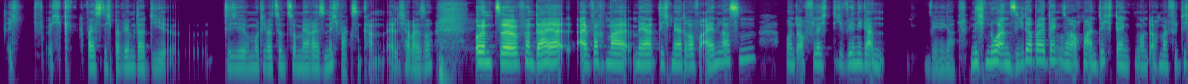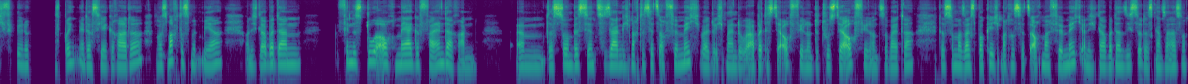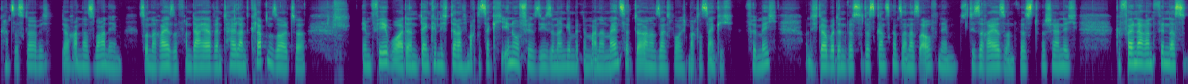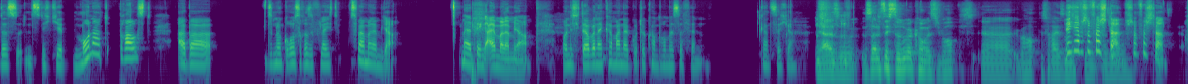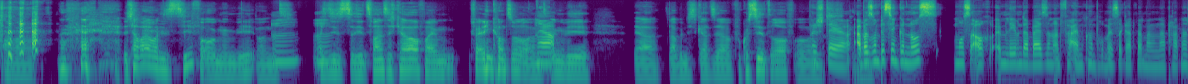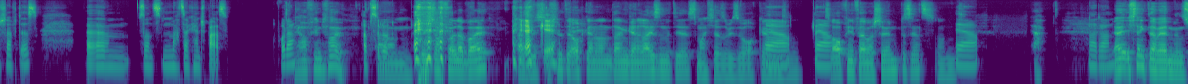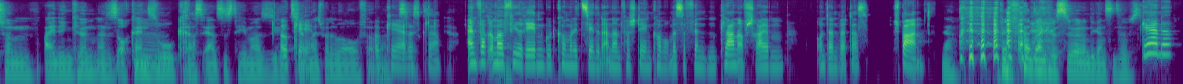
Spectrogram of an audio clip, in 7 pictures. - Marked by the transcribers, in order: snort; other background noise; chuckle; chuckle; laugh; chuckle; laughing while speaking: "Tradingkonto"; chuckle; laughing while speaking: "Okay"; laughing while speaking: "auf jeden Fall"; laugh
- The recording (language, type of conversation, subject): German, advice, Wie finden mein Partner und ich Kompromisse, wenn wir unterschiedliche Zukunftspläne haben?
